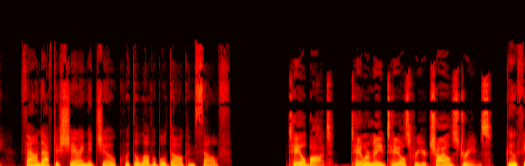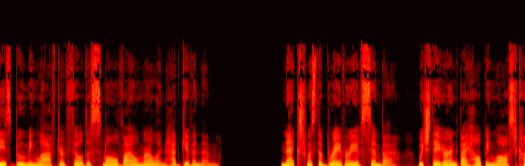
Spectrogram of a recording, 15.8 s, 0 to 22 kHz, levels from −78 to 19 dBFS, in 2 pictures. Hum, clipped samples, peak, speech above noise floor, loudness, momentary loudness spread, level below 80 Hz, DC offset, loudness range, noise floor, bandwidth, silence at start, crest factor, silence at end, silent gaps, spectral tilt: none; under 0.1%; -4 dBFS; over 71 dB; -19 LUFS; 8 LU; -50 dBFS; under 0.1%; 3 LU; under -90 dBFS; 16.5 kHz; 0.35 s; 16 dB; 0 s; 3.57-4.29 s, 7.42-7.49 s, 11.28-11.98 s; -5 dB/octave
